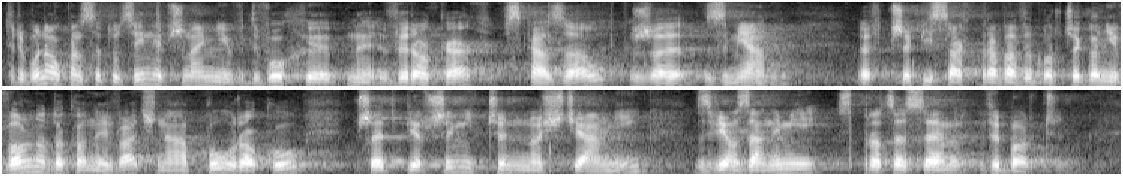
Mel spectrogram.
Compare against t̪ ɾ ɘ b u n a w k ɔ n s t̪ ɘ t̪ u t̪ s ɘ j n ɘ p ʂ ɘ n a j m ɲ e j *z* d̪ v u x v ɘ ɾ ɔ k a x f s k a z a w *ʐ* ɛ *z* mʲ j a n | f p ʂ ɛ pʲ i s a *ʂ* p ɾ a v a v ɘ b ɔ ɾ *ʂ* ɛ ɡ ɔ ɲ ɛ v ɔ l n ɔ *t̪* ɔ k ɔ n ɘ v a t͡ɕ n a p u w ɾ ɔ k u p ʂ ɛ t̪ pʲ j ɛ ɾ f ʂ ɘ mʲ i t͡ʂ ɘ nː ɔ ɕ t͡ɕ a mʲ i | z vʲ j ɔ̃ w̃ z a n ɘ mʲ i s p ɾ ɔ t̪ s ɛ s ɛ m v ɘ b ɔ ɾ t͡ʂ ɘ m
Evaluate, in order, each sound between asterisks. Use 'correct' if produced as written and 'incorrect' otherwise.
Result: incorrect, correct, correct, incorrect, incorrect, incorrect

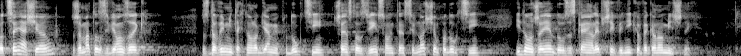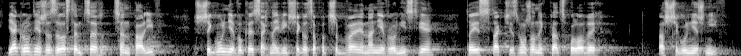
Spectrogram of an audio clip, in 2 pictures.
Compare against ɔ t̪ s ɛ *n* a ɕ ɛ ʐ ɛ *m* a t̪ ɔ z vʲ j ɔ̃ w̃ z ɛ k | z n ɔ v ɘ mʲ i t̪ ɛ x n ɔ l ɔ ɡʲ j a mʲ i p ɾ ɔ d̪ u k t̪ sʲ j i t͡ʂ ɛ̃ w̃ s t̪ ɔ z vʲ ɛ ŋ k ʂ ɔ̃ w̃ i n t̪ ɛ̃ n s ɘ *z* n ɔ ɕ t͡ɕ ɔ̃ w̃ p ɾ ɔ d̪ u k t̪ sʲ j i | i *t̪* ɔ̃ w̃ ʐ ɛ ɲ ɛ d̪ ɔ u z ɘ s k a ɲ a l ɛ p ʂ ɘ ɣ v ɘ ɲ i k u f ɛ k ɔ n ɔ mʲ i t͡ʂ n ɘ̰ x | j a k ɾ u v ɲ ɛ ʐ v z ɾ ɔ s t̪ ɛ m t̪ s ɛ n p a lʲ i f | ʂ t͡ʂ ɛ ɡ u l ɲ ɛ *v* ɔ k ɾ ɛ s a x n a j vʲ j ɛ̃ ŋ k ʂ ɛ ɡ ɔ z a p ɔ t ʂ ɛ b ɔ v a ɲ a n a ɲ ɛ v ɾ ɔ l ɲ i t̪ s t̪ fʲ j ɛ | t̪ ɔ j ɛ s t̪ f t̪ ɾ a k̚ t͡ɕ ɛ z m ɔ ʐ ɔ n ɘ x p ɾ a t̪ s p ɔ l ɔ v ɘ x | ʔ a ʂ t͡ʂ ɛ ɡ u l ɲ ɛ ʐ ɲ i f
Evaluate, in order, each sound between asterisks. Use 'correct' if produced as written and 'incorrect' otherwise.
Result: incorrect, correct, incorrect, incorrect, correct

